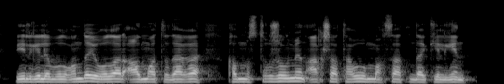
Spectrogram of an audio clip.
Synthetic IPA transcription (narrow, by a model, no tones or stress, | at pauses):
be̞lɡʲɪlɪbo̞lˠʁɑnd̪ɑjwo̞lˠɑɾɑlˠmɑt̪əd̪ɑʁəqʰəlˠməst̪əqʒolˠəme̞nʔɑqʃɑt̪ʰɑbumɑqsɑt̪ənd̪ɑkʲʰe̞lɡʲe̞n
